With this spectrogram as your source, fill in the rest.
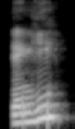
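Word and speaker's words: dengue: हाय आई am mister डेंगू। क्या बोलता है? डेंगी, डेंगू जो बोला है, डेंगी real pronunciation is डेंगी, बट डेंगू बोलते हैं, डेंगू बोलेंगे मज़ा आता है डेंगू बोलने में, ठीक है?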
